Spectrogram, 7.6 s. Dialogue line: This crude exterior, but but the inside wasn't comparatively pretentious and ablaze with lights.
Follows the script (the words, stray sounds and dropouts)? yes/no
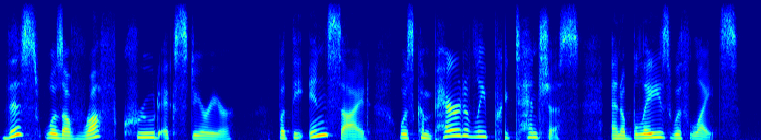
no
